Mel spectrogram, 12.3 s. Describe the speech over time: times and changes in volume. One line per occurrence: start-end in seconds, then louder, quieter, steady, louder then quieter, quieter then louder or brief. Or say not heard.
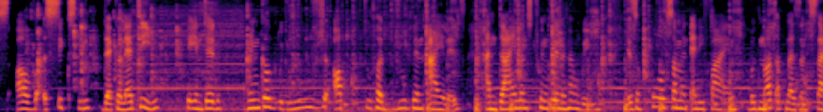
0.0-12.3 steady.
